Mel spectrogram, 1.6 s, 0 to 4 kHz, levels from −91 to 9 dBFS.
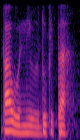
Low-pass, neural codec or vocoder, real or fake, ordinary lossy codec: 3.6 kHz; codec, 16 kHz in and 24 kHz out, 1.1 kbps, FireRedTTS-2 codec; fake; none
